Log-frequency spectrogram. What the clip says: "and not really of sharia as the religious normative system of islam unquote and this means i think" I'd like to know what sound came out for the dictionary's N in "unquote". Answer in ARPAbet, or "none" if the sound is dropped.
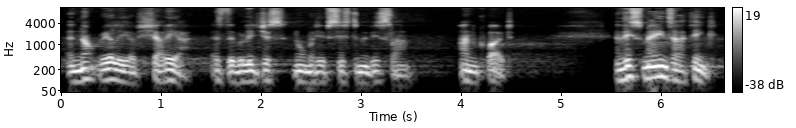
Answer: N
